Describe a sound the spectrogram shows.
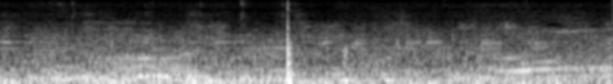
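A soccer ball is kicked with a sharp thud.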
